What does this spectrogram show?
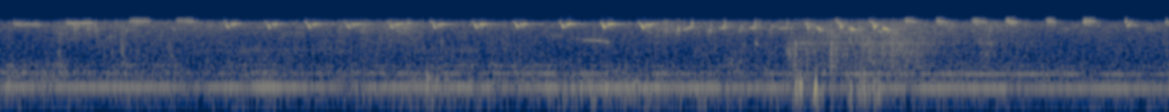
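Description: A bird giving a long series of short, high chirps at about two a second, over a steady low hum, with a brief rustle about ten seconds in.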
